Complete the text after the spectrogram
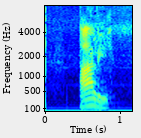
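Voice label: "Pali", Dutch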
